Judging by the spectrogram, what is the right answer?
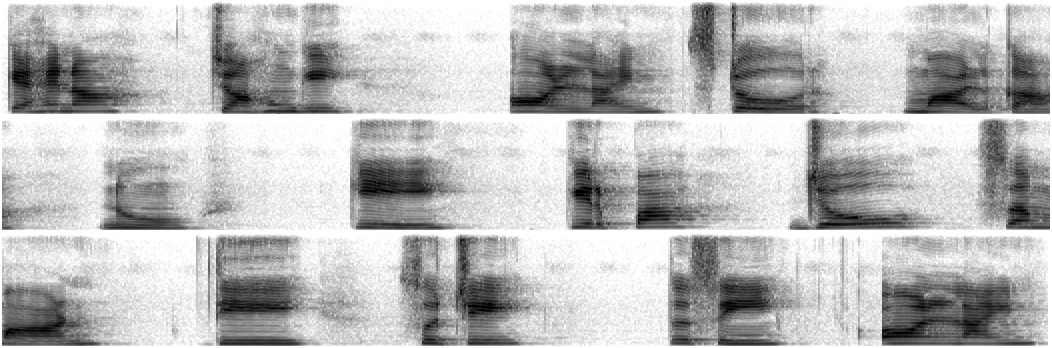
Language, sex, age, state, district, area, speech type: Punjabi, female, 18-30, Punjab, Hoshiarpur, rural, spontaneous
